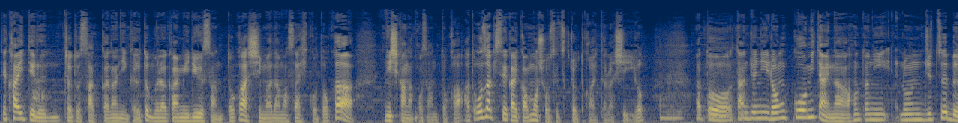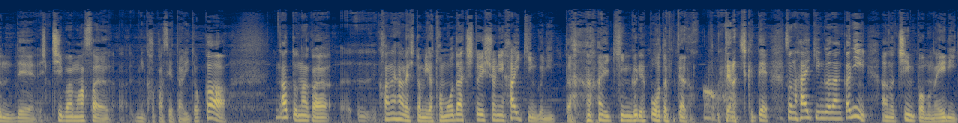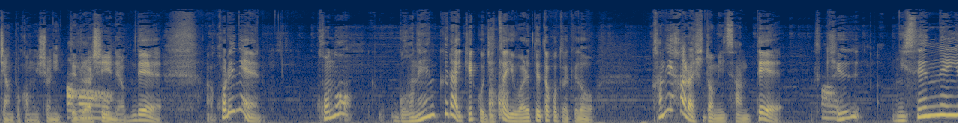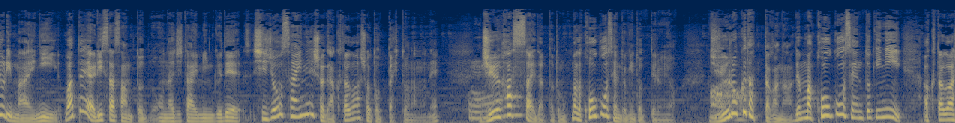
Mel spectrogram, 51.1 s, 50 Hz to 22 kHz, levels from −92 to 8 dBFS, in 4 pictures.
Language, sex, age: Japanese, male, 40-59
